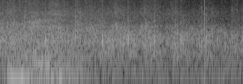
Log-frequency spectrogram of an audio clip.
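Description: An audience claps steadily for a few seconds for a speaker's contribution, a dense wash of many hands with one sharp, louder clap standing out near the end and no talking over it.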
